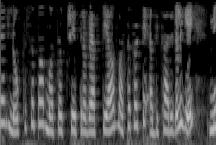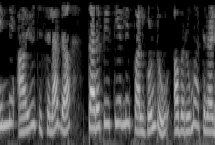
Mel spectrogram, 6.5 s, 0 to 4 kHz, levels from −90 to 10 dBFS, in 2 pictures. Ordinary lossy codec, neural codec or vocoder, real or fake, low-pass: none; none; real; 3.6 kHz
